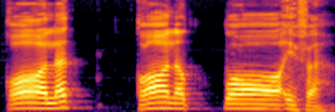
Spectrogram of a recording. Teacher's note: اور پھر تا کو طا میں، توئی میں، تا کو طا کے اندر، قالت طائفہ، قالت طائفہ، اب یہاں پہ قالت طائفہ، یعنی بالکل پہلے والا تا بعد والے میں ادغام ہو جائے گا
